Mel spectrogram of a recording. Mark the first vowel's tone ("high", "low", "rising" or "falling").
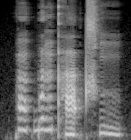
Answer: high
